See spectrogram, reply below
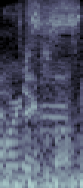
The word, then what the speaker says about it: Coursera: I think uh, my greatest motivation, like, I, I that's interesting because I'm taking a class like through Coursera. Is that how you say it? I don't even know how to say it. – Yeah, Coursera.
